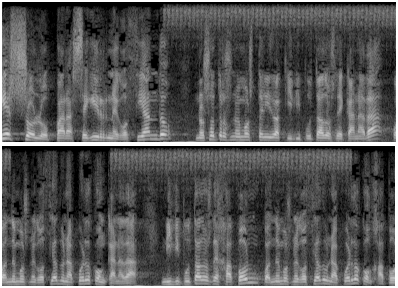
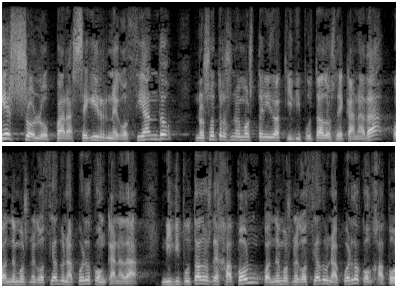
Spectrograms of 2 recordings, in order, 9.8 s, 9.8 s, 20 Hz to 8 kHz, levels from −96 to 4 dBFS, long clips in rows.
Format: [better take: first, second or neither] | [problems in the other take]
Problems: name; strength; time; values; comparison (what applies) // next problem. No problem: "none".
second | background sound (Cricket); 18 dB below the speech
